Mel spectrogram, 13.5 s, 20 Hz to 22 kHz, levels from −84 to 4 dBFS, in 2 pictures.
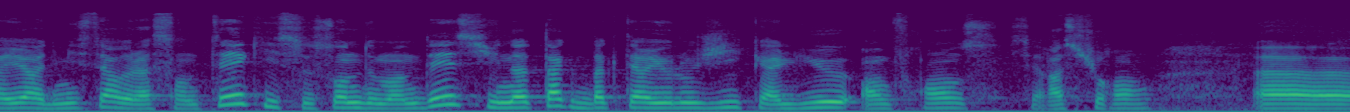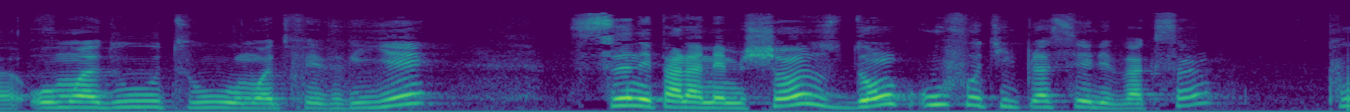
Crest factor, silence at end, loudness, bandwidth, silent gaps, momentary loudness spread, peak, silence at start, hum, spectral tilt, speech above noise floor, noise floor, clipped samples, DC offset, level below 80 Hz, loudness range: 20 dB; 0 s; -26 LUFS; 13.5 kHz; none; 17 LU; -6 dBFS; 0 s; none; -4.5 dB/octave; 28 dB; -55 dBFS; under 0.1%; 1%; -62 dBFS; 10 LU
